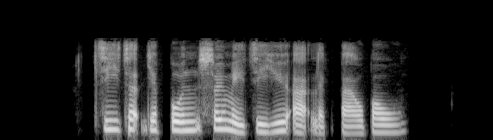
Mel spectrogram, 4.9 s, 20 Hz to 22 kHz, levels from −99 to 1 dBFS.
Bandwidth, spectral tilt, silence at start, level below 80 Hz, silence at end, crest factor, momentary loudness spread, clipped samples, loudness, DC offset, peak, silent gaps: 8 kHz; -4.5 dB/octave; 0.95 s; -64 dBFS; 0.9 s; 18 dB; 7 LU; under 0.1%; -18 LUFS; under 0.1%; -2 dBFS; 1.62-1.69 s, 3.34-3.40 s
